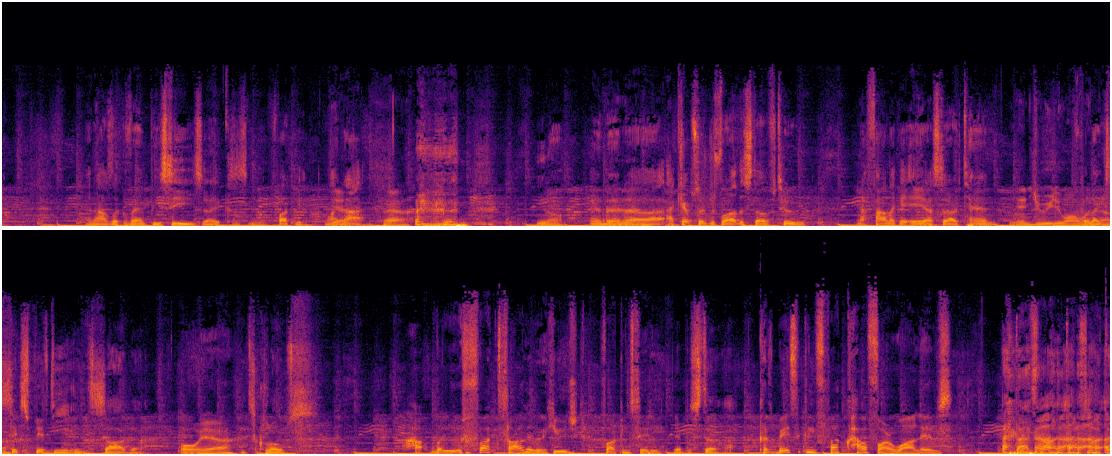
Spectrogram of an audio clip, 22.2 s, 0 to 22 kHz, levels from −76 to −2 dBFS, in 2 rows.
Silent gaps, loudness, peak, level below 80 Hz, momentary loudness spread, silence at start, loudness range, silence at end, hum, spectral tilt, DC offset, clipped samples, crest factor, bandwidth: none; -20 LUFS; 0 dBFS; -24 dBFS; 8 LU; 0 s; 2 LU; 0 s; none; -4.5 dB/octave; under 0.1%; under 0.1%; 18 dB; 16.5 kHz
